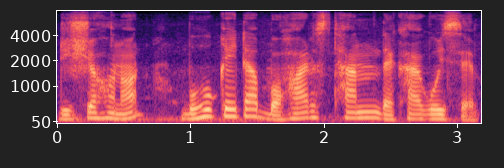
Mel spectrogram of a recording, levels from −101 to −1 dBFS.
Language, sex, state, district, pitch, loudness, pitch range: Assamese, male, Assam, Kamrup Metropolitan, 135 Hz, -17 LUFS, 120-155 Hz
